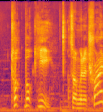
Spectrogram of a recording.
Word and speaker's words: tteokbokki: is the best thing it's supposed to be pronounced tookbook so i'm going to try to say it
